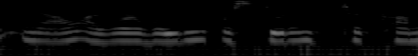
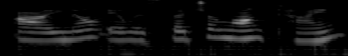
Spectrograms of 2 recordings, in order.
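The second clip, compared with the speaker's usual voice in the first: louder, hammed-up wonder; mock amazement; 11 dB louder than usual. Teacher telling students how long ago it was, hammed-up loud amazement. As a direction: sell it like it's astonishing to little kids.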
